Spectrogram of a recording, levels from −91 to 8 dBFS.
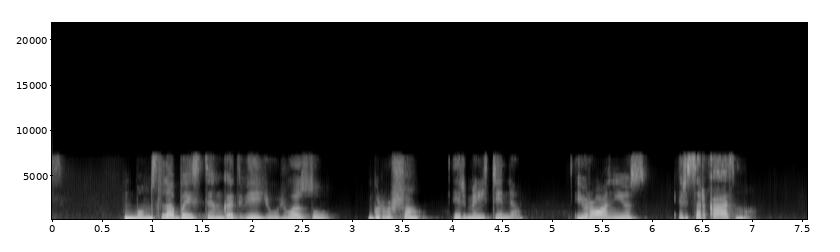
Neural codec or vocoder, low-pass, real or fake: codec, 16 kHz, 1 kbps, X-Codec, HuBERT features, trained on LibriSpeech; 7.2 kHz; fake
